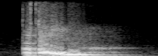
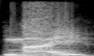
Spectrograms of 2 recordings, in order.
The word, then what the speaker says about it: nice: Right, so it's not nai, but nice. With the s sound at the end of the word.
